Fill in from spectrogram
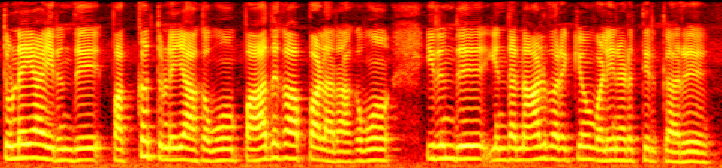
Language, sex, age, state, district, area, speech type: Tamil, female, 45-60, Tamil Nadu, Ariyalur, rural, spontaneous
